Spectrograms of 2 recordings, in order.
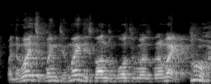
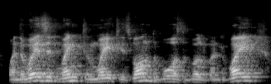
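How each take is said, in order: First: It is said at a fast pace. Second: It is said at a medium pace.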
